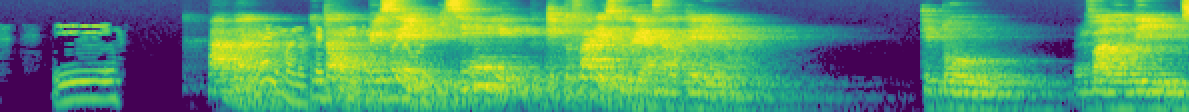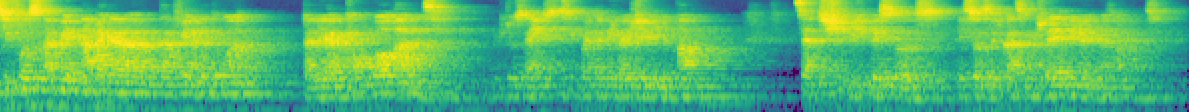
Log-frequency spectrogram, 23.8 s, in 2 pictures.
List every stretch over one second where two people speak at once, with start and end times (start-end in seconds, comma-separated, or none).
3.1-4.4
